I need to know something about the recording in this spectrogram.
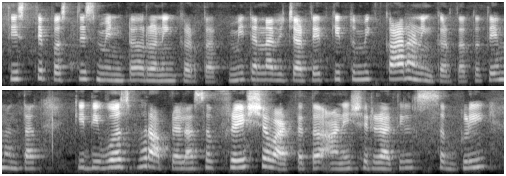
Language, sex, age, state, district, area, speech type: Marathi, female, 30-45, Maharashtra, Thane, urban, spontaneous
